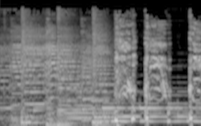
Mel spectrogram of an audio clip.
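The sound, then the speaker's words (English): A person coughs several times in a harsh, chesty burst, each cough sharp, repeated in quick succession with a steady background tone underneath and no speech. “Why does this cough make me feel like my lungs are going to come out of my chest?”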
